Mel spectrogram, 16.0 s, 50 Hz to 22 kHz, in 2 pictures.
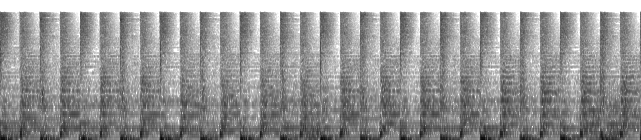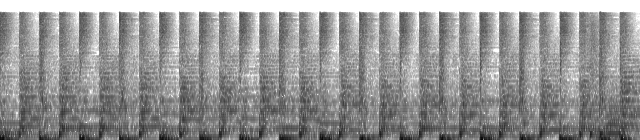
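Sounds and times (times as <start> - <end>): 
polka music loop: 0.0 - 16.0.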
